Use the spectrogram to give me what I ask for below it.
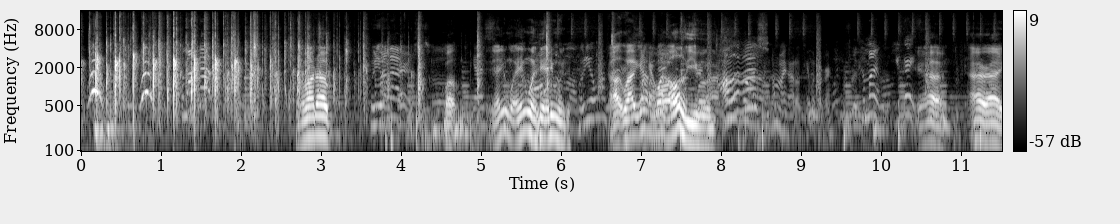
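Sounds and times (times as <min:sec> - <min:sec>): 
audience applause: 0:00.0 - 0:04.3
speech: 0:02.7 - 0:08.1, 0:10.6 - 0:11.5.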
